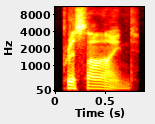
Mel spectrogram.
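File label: "prescind", American English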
